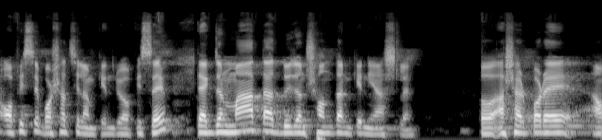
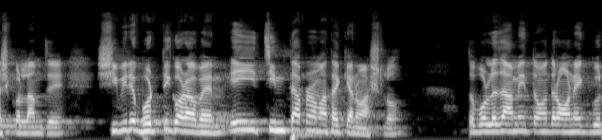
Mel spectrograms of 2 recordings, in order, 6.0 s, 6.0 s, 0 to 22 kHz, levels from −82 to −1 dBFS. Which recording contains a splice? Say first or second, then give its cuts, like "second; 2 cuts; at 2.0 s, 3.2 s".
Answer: first; 2 cuts; at 1.8 s, 4.8 s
